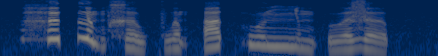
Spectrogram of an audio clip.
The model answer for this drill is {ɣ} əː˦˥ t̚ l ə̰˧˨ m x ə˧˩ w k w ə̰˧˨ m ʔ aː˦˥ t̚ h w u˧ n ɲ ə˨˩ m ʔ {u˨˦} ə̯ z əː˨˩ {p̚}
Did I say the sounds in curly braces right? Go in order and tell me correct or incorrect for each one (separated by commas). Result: incorrect, correct, correct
